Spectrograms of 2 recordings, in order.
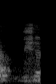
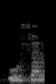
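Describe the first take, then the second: First: ऊसर said with a sh sound for स; Sanskrit pronunciation. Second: Said in the usual way. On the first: Shown as a demonstration. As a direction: say ऊसर as "ooshar", sh in the middle. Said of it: "बंद या ऊसर बोलते हैं". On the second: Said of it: "ऊसर को क्या बोलते हैं".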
